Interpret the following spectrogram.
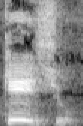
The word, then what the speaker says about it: queijo: E assim segue o LH, o CH, o QU, quando não é pronunciado, ó, 2 letras, quando não é pronunciado U, 2 letras e um único som de K, queijo, guerra, ó, o U não é pronunciado, certo?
